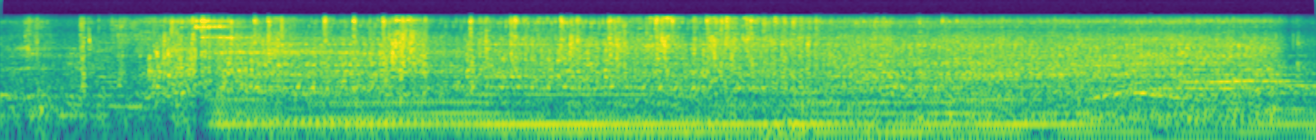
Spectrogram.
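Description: An amplified low droning note with several overtones starts abruptly about a second in and holds steady, over crowd chatter.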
